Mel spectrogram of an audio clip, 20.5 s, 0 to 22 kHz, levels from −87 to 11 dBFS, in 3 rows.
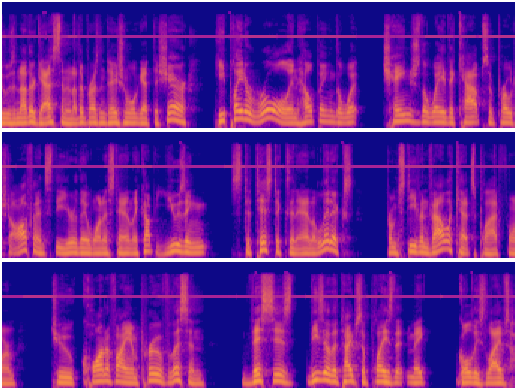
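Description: Speech clip with USB whine throughout: current drawn in 125-microsecond USB microframes leaks into the audio path, adding a steady 8 kHz tone roughly 20 dB below the speech.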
